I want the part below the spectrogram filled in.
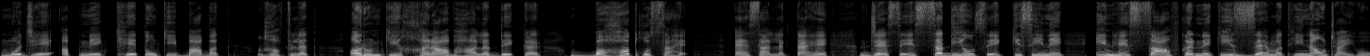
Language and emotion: Urdu, angry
